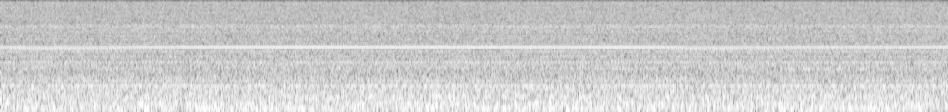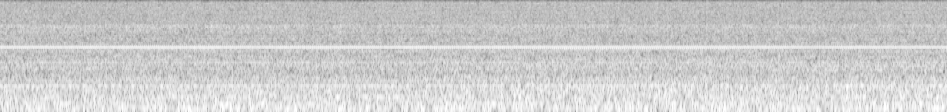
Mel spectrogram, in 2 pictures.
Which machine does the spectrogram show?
pump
